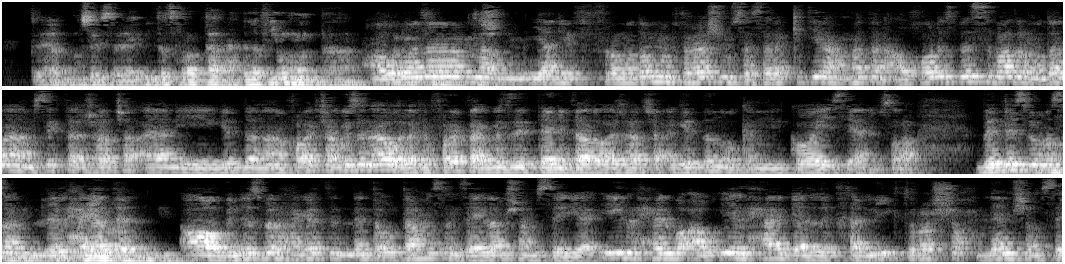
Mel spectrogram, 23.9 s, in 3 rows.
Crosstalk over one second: present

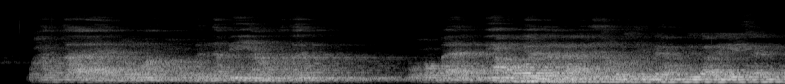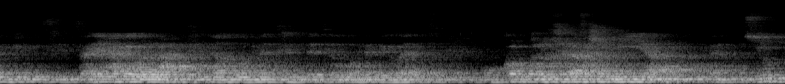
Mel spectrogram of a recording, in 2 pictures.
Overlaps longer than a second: present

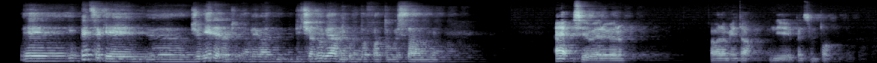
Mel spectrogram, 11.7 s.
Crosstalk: none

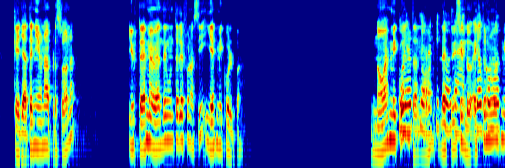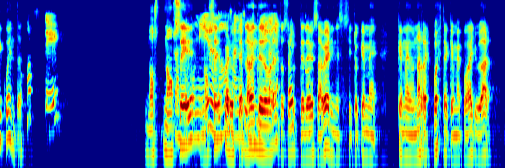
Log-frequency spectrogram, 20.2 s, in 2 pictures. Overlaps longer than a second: present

